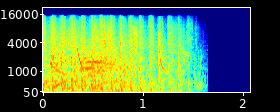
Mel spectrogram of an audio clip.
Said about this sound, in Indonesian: tembakan terdengar di mana-mana.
